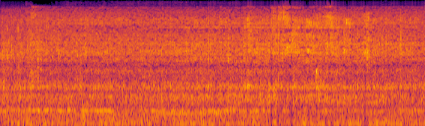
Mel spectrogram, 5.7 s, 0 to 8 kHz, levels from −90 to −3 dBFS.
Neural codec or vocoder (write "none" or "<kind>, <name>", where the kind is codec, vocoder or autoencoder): vocoder, Vocos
